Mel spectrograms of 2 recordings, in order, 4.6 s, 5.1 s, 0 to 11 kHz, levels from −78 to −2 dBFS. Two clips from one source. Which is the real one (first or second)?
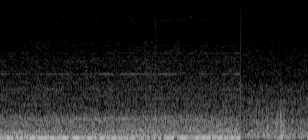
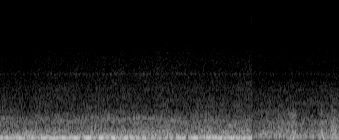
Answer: first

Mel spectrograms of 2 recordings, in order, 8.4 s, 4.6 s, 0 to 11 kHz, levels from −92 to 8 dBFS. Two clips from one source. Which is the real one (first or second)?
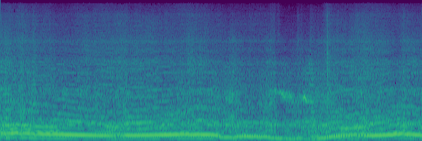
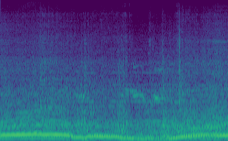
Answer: second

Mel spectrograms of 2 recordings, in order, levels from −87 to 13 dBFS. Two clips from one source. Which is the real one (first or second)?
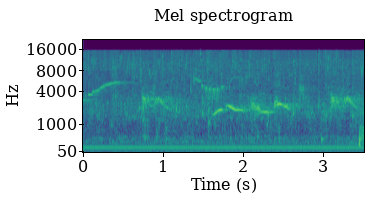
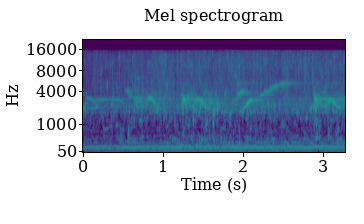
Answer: first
